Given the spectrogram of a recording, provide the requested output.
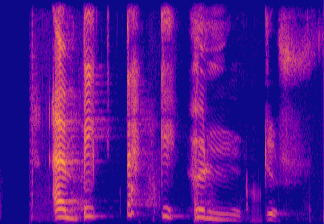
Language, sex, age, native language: Icelandic, female, 9, Icelandic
